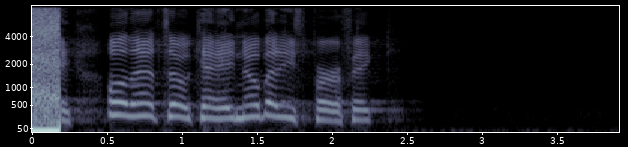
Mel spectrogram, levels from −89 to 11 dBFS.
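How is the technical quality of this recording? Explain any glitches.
The recording has one clear glitch at the very start of this speech clip.

File tags played as audio, 0 to 0.21 s: a block of text metadata was decoded as samples, giving a harsh, one-sided rasp with abrupt edges, followed by dead silence where the tag's zero padding was read as audio, before the speech begins.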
